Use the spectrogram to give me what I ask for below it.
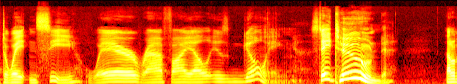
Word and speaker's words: Rafael: taking a look at Hurricane Raphael that is how you pronounce it we're at the our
